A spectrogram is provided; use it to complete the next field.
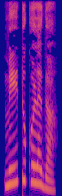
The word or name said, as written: ಮೇಟಿಗೊಳಗ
